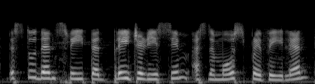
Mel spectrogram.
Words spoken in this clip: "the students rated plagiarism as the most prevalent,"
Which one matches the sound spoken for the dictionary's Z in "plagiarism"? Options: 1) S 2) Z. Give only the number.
1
